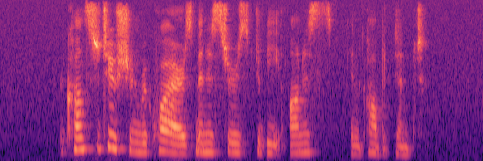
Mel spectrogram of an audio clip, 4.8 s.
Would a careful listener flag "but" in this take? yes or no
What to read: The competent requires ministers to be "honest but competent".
yes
